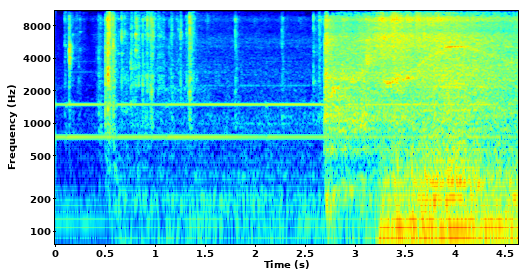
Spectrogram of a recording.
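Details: 99-04 Mustang GT/Cobra V8 with ProCharger, started after new serpentine belt and smaller supercharger pulley install, belt tight: brief crank, then catches into a deep, even idle with no squeal or chirp; normal start and idle.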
